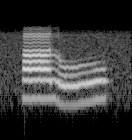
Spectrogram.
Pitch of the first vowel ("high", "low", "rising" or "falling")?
high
